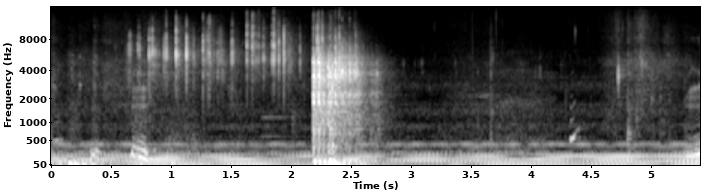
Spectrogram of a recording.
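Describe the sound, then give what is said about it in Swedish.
A short rattle and clatter of dice tumbling onto a surface as players roll for a check in a game, lasting about half a second, over a low steady background hum with faint murmuring voices. “Innan dess tänker jag att när ni ändå är igång och slår tärningar så är det dags att slå fyslag.”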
